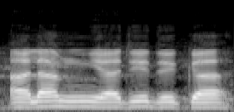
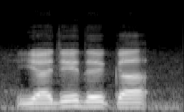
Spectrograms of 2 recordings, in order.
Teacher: جیم یہ دال کے ساتھ جب ملے گا تو یہ دال کے اوپر قلقلہ ہوگا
